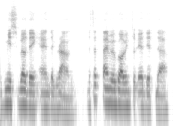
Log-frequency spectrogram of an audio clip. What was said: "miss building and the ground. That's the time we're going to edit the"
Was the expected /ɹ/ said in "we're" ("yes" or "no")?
no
